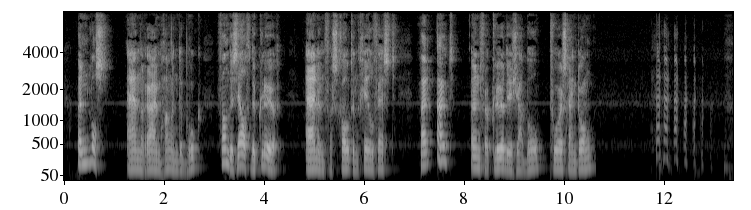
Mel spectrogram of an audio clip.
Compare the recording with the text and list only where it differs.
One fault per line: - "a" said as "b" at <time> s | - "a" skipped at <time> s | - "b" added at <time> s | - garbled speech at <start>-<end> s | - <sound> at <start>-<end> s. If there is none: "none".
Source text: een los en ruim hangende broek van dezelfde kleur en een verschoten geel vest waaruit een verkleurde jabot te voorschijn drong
- "te" skipped at 9.5 s
- laugh at 11.7-13.0 s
